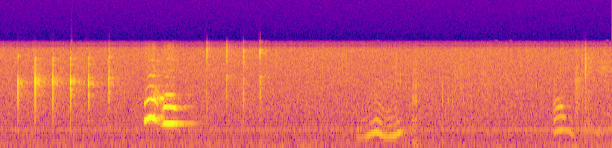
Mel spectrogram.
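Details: A puppy playing with new toys gives short, high, wavering howls that slide up and down, after a run of light taps.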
